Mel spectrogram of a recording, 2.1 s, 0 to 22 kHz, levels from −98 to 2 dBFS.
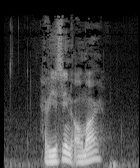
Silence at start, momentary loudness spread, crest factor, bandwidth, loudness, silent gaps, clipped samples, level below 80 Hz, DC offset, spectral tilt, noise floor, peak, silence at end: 0.65 s; 12 LU; 20 dB; 16 kHz; -19 LUFS; none; under 0.1%; -46 dBFS; under 0.1%; -6.5 dB/octave; -51 dBFS; -2 dBFS; 0.35 s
